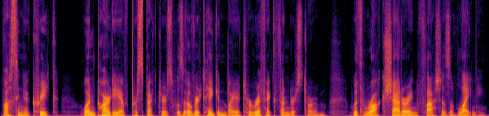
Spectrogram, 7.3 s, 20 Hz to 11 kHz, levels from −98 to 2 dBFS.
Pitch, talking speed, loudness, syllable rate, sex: 95 Hz, 155 wpm, -23 LUFS, 5.3 syllables/s, male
